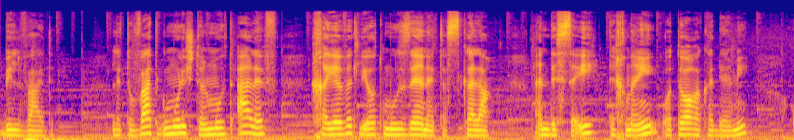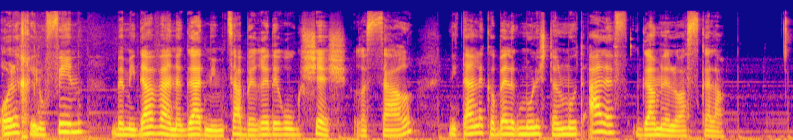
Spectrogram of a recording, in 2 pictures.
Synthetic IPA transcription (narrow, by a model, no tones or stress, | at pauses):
bilvad | le̞to̞vatɡmulhiʃtalmutʰale̞f | χaje̞ve̞tlijo̞tmuze̞ne̞thaskala | ha̰ndesa̰ʔiteχnaiʔo̞to̞aʁakade̞mi | ʔo̞le̞χilufin | be̞midave̞anaɡadnimt͡sabe̞ʁe̞deʁuɡʃe̞ʃʁasaʁ | nitanle̞kabe̞lɡmuliʃtalmutʰale̞fɡamle̞lo̞askala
